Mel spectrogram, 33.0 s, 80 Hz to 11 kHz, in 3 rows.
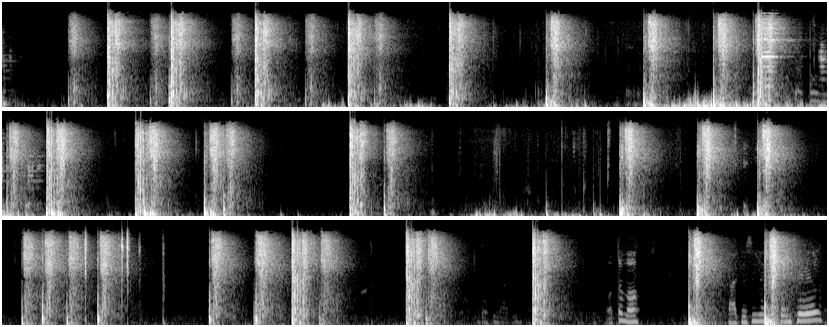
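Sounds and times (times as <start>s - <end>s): pistol shots with echo: 0.9s - 5.2s, 6.0s - 6.4s, 9.5s - 12.2s, 12.8s - 14.4s, 15.6s - 16.5s, 24.8s - 26.6s, 27.4s - 28.1s, 29.1s - 29.6s, 31.2s - 32.7s.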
